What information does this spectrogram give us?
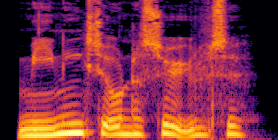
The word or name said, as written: meningsundersøgelse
